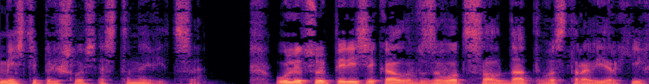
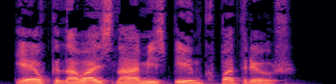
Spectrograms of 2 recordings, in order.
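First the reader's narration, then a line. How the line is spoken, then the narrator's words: Soldiers shouting. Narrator (Russian): Солдаты кричали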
